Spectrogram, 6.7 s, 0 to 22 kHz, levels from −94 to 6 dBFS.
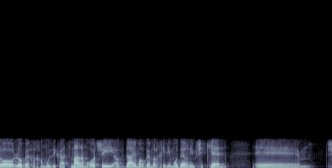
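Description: No technical faults occur anywhere in the speech, which carries the narrow band of ordinary telephone coding.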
